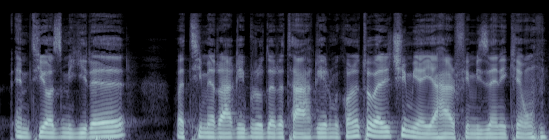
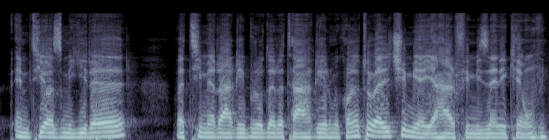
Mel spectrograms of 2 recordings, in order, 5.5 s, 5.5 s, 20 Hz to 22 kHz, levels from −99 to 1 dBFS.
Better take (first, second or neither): first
